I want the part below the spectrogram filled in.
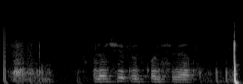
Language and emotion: Russian, neutral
